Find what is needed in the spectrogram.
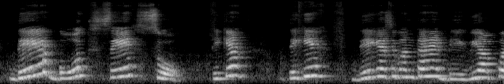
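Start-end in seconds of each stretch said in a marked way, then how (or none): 0.1-1.7 each word drawn out slowly; slow dictation. Shown as a demonstration. Teacher dictates the next sentence to students, very slow. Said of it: "next देखिए".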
